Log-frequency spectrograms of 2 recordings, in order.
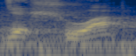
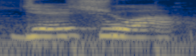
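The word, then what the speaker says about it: ישוע: La palabra Yeshua, Yeshua, que después nosotros traducimos, queridos niños, en el nombre de Jesús, se dice Yeshua en hebreo. ¿Cómo se dice en hebreo el nombre de Jesús? Yeshua.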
